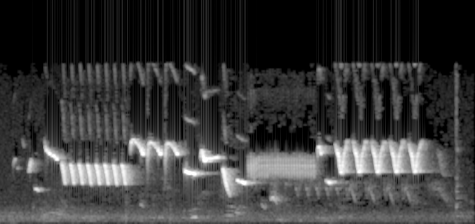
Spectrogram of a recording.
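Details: Near its nest in a garden, a Eurasian wren pours out a loud, high song: a quick rattling trill, ringing twitters, a sustained buzzy trill, then a series of rhythmic sweeping notes, ending cleanly.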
